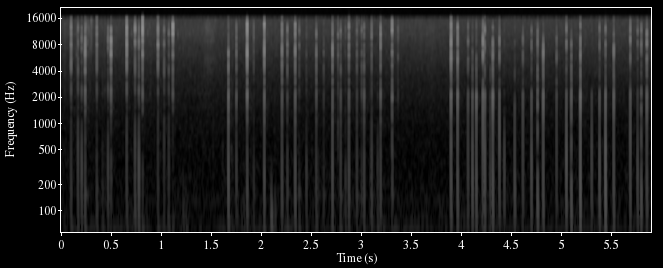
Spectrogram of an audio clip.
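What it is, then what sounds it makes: Bar of soap. Fingernails scratch and tap a pale blue solid bar of soap with a carved logo, leaving white flakes behind. Dozens of short, dry, crisp clicks come in quick bursts with brief pauses between them, over a faint low hum.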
